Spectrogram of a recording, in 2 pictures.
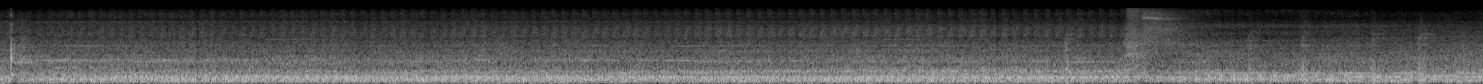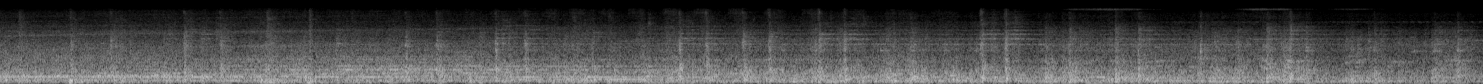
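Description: Train moving on the station tracks: a steady rumble of wheels and running gear, turning to a quick clatter of wheels over rail joints and points in the last ten seconds. A brief sharp noise comes about eleven seconds in.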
